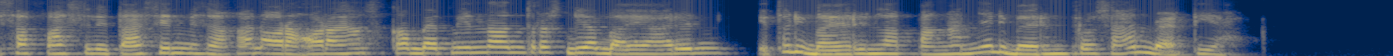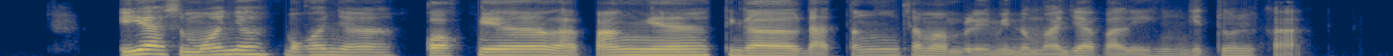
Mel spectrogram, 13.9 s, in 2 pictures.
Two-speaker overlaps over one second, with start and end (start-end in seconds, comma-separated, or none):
none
